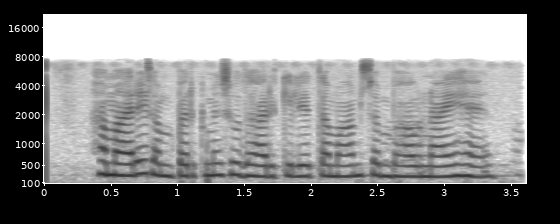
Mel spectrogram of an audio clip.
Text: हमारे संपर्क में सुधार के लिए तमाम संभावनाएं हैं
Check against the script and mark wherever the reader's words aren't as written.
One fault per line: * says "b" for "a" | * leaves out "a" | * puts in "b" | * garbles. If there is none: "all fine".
all fine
